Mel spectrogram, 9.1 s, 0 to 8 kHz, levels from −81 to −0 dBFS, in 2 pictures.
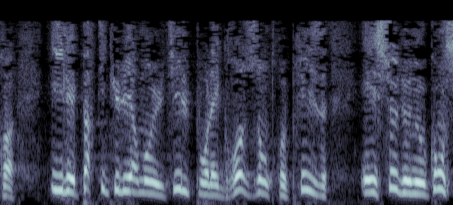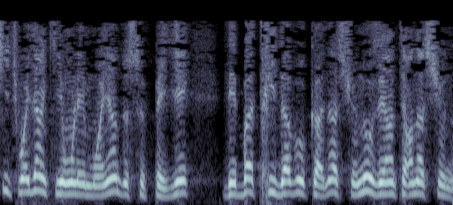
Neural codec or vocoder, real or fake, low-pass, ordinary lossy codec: none; real; 7.2 kHz; MP3, 24 kbps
